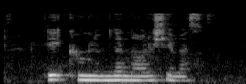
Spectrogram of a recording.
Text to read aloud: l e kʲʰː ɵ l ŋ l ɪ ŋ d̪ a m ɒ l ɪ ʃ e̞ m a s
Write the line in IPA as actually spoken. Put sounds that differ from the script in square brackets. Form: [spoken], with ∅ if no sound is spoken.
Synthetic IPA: l e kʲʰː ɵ [∅] ŋ l ɪ [m] d̪ a [n] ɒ l ɪ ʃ e̞ m a s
